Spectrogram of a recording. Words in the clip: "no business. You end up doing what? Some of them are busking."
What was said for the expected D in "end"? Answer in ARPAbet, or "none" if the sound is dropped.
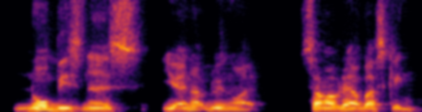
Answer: none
